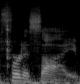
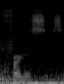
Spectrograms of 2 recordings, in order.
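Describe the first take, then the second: First: The word ends with an 'eye' sound. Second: The word ends with a plain 'iz' sound.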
